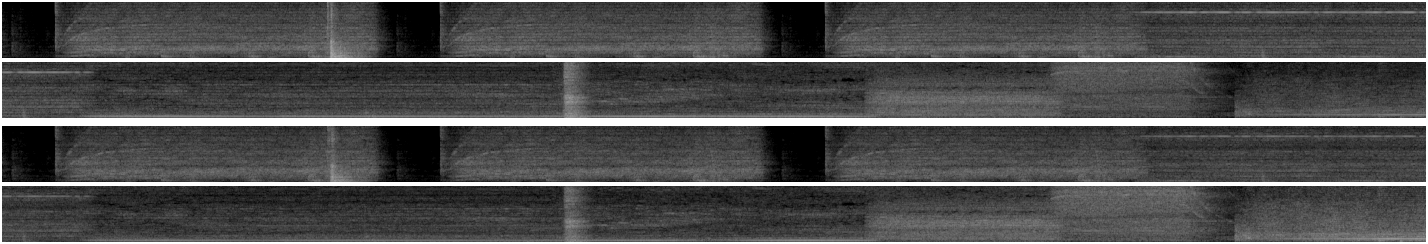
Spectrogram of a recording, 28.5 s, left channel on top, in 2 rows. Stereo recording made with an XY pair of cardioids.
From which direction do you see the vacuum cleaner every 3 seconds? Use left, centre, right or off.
left, left, left, left, left, left, left, left, right, right.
